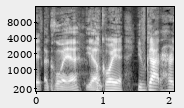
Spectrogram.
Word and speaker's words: Okoye: Okoye, yeah.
